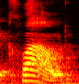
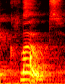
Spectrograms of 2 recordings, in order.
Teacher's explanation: Normally, myself and other Canadians would say cloud with an ow sound, but we would say clout with almost an oat sound.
